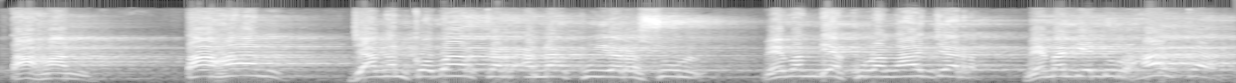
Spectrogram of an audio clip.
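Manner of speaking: a mother begs them to stop; mother's cry. Acted. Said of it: "ibunya berteriak".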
